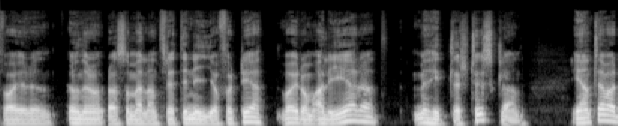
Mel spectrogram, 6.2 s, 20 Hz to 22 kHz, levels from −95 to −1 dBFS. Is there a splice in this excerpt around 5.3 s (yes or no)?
no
